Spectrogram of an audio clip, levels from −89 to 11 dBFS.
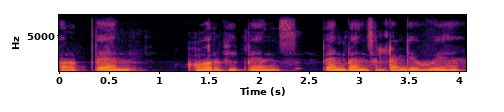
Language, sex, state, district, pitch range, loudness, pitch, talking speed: Hindi, male, Uttar Pradesh, Lalitpur, 150-155 Hz, -18 LUFS, 155 Hz, 145 wpm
